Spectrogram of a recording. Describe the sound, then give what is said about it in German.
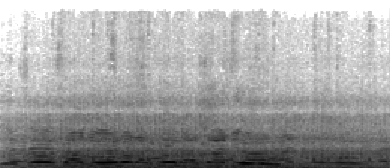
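Heavy rush-hour traffic of cars, buses and trucks rumbles steadily in Kolwezi, Katanga, crawling slowly around a sharp bend, with engines droning and whining, and a faint murmur of voices in the background. “Berufsverkehr in Kolwesi, Autos, Busse, Lastwagen quälen sich langsam um eine scharfe Kurve.”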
